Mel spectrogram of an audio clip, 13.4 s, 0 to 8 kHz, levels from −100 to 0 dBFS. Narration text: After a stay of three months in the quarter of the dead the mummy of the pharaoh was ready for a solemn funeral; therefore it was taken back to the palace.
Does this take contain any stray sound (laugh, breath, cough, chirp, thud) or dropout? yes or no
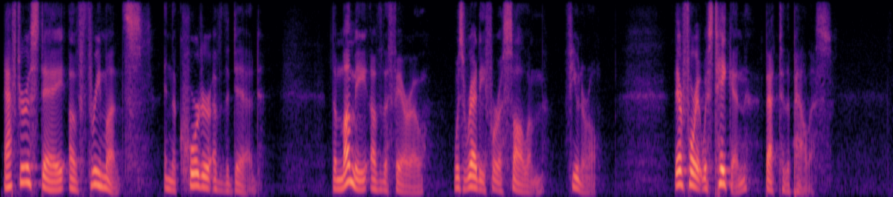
no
